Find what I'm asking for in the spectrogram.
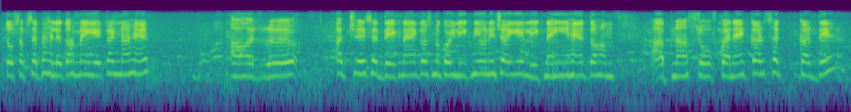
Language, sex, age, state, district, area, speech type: Urdu, female, 30-45, Delhi, Central Delhi, urban, spontaneous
